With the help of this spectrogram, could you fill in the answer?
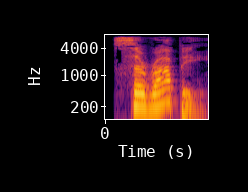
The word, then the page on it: serape: British English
